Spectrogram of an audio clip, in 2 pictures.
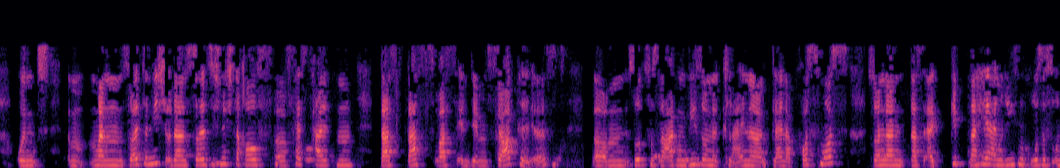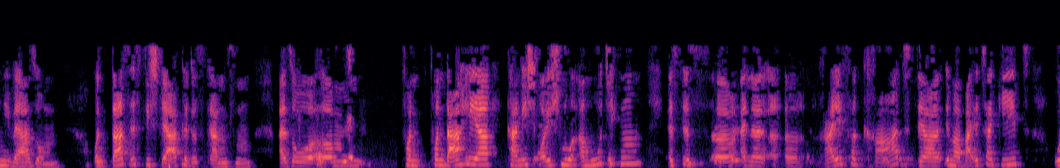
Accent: Saarland, Germany; Ich komme aus dem Saarland.

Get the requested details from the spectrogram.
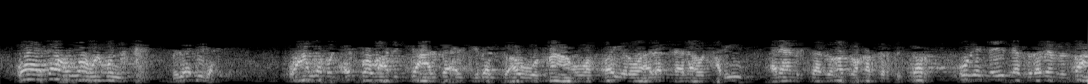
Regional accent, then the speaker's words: Egypt; عشان احنا ما كناش كمصريين

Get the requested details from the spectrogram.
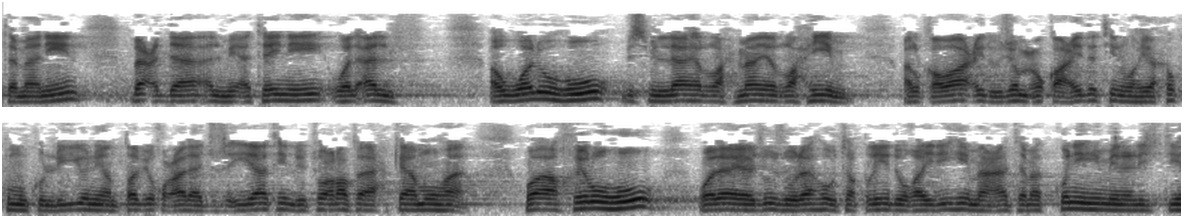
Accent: Najd, Saudi Arabia; منهم من أهل بلدنا نجد

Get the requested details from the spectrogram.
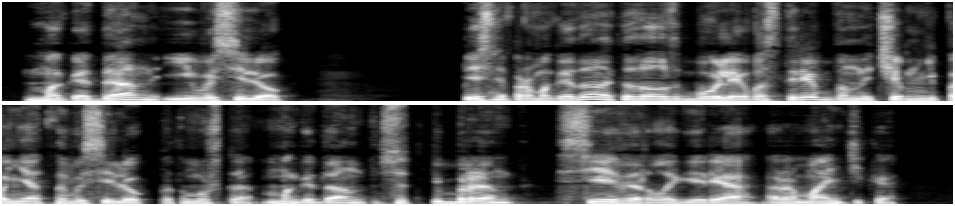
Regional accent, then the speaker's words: Novosibirsk, Novosibirsk Oblast, Russia; Я из Новосибирска. Это там, где иногда бывает холодно. И там я начал заниматься музыкой.

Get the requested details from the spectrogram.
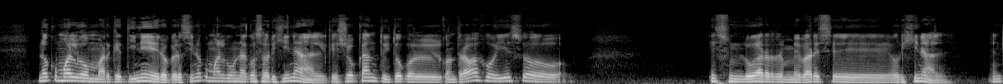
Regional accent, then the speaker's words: Avellaneda, Buenos Aires Province, Argentina; De Avellaneda también.

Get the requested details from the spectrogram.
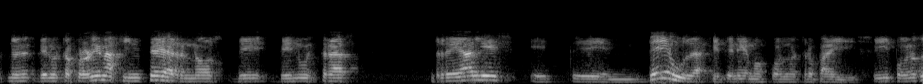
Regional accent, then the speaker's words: Argentina; haciéndonos responsables de que somos argentinos y que nuestro país tiene que engrandecerse

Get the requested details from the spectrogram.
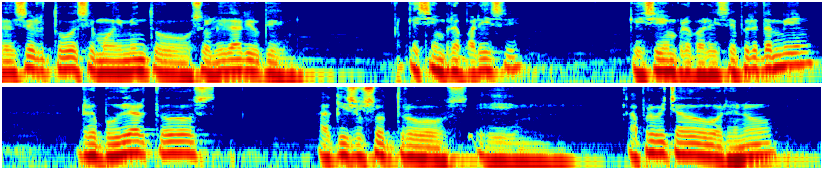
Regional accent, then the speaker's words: Bahía Blanca, Buenos Aires Province, Argentina; la ciudad de Bahía Blanca, aquí cerquita. Ciudad donde yo nací, ciudad donde me crié.

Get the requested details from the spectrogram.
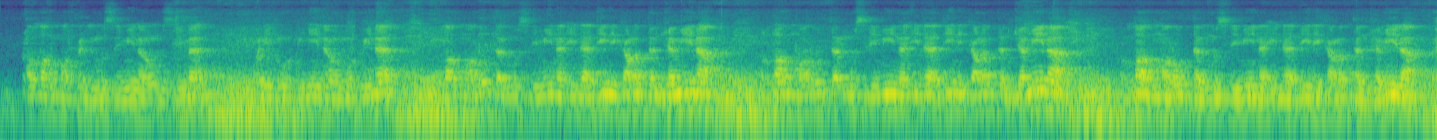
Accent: Algeria; والحمد لله في بلدنا الجزائر تبرعات قوية على مستوى الدولة ومستوى الشعب

